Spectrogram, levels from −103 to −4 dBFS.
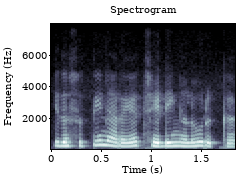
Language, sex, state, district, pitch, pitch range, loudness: Tamil, female, Tamil Nadu, Nilgiris, 230 Hz, 215-240 Hz, -15 LUFS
